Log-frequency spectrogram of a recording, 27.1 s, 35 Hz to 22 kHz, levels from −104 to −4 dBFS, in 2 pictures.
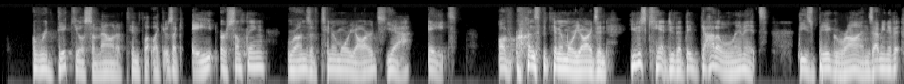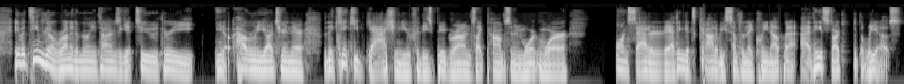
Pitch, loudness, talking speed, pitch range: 105 Hz, -23 LUFS, 225 wpm, 95-115 Hz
